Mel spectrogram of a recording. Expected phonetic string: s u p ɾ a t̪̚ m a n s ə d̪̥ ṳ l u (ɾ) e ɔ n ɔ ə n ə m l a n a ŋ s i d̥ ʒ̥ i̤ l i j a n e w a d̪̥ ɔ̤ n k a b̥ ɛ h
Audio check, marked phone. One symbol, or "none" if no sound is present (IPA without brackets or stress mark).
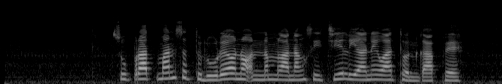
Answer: ɾ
